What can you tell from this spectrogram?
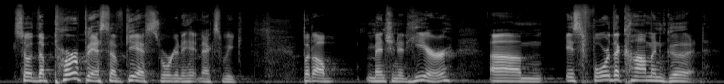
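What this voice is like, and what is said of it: Congested voice. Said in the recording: “I have a cold.”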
